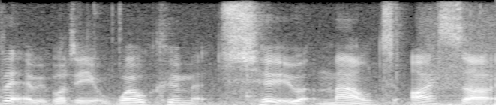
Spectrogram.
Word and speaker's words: Isa: Welcome to Mount Isa. If I'm pronouncing that wrong, someone do let me know if I issa or ISA. It's probably Isa. I don't know why I said Issa earlier on.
